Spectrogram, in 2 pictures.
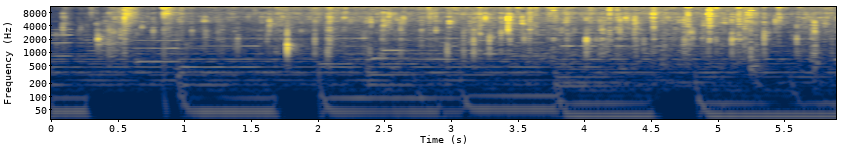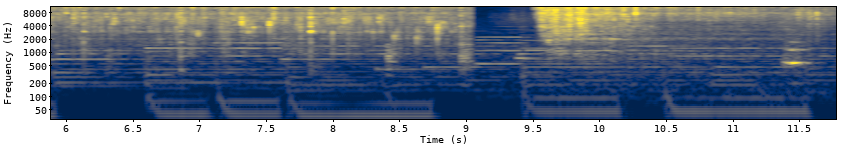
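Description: Hot oil sizzling and crackling as chopped green chillies, curry leaves and mustard seeds fry in a tempering, stirred with a spatula. The sound drops out briefly about nine seconds in, and a single loud knock comes near the end.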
